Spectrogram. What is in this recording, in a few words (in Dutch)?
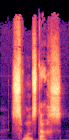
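"'s woensdags", Dutch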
